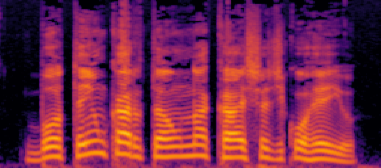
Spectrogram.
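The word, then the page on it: caixa de correio: Brazilian Portuguese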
